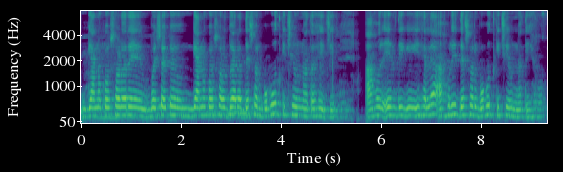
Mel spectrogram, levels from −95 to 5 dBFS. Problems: constant background noise, continuous background conversations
